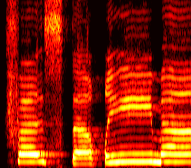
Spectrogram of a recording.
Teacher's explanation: قاف کو موٹا کریں گے اور یا مدہ کے ساتھ جب ملائیں گے تو ہم اس کو لمبا بھی کریں گے 1 الف کی مقدار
